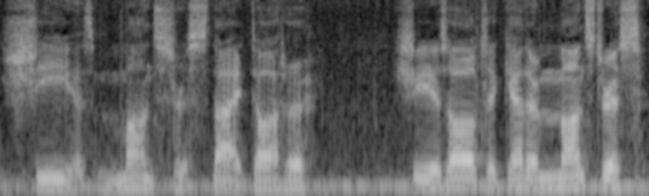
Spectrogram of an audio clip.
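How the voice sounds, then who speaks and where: A man's voice: medium pitch, fairly even intonation, extremely slow, background noise. A man playing an imperious, superstitious and appalled king, declaiming in a theatrical classical audio drama. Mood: appalled, grave. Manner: declamatory, commanding.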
